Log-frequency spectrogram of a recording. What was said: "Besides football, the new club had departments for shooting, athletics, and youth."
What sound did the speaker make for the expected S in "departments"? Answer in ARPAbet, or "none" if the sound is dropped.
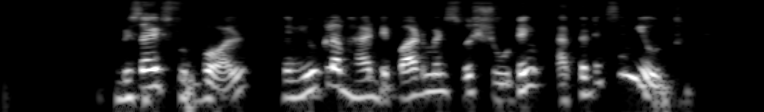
S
